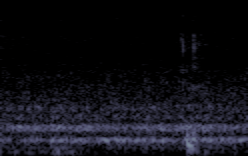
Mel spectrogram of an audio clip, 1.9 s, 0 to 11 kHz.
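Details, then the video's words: First honey bee swarm of 2026 at an apiary on 28 April: a steady, even hum with two clear low tones held throughout, and a brief soft bump near the end. "albinele mele au luat-o razna"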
